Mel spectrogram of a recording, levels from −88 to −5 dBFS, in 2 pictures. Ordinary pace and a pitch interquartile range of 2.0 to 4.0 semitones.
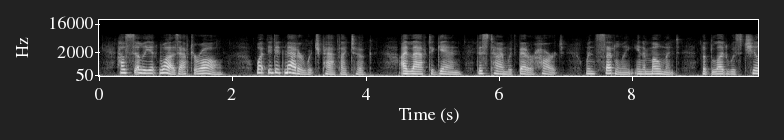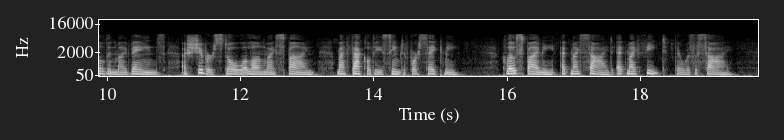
Yes: average, 180 wpm; average, 3.7 semitones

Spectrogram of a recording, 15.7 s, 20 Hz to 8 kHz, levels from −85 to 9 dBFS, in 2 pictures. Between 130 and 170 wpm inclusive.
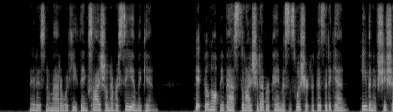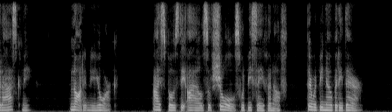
No: average, 200 wpm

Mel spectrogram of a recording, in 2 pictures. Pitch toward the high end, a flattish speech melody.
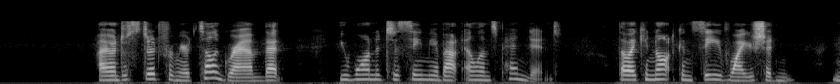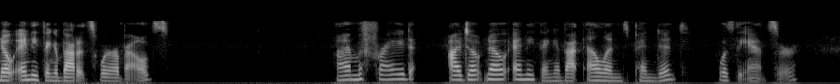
No: high, 205 Hz; average, 4.1 semitones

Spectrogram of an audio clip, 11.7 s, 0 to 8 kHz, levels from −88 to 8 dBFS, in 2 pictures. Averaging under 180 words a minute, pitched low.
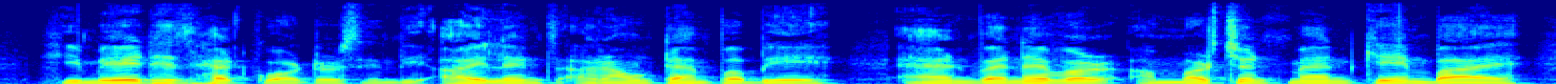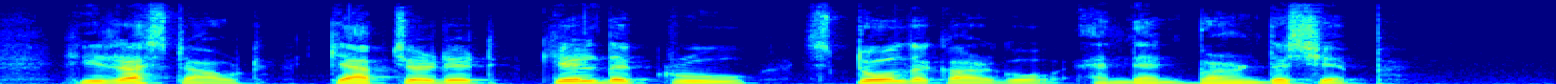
Yes: average, 165 wpm; low, 125 Hz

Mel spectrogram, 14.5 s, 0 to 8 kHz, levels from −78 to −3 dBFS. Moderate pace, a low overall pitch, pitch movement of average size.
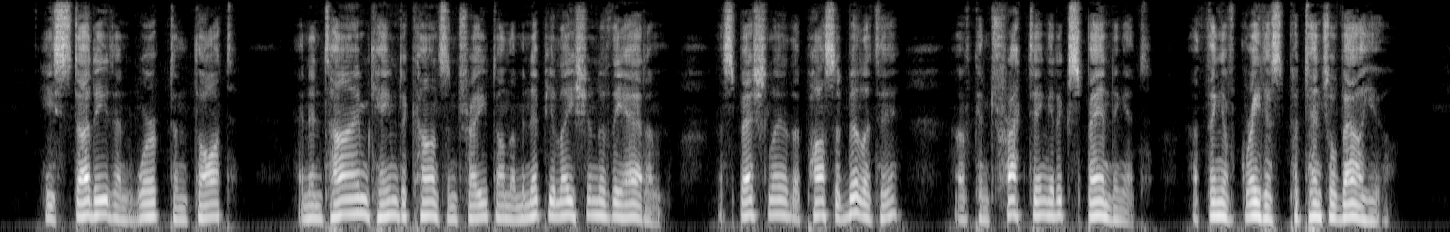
No: slow, 130 wpm; low, 130 Hz; average, 3.1 semitones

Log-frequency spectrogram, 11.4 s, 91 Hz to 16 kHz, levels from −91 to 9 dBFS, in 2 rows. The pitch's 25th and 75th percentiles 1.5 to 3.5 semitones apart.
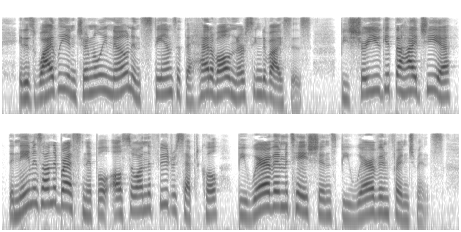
No: average, 5.2 semitones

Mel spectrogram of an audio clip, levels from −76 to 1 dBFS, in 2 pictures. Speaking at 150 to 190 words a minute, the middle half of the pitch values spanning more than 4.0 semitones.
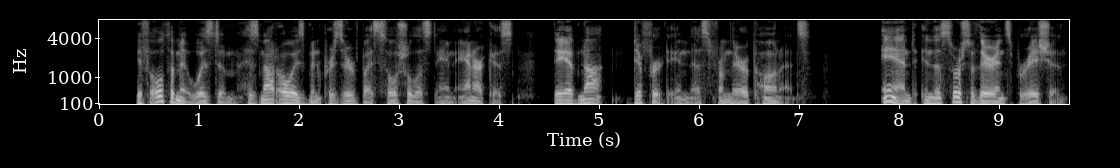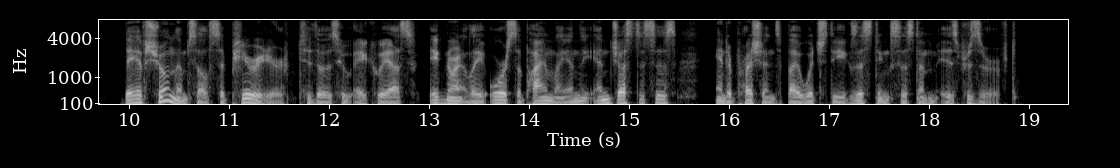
Yes: average, 160 wpm; average, 5.2 semitones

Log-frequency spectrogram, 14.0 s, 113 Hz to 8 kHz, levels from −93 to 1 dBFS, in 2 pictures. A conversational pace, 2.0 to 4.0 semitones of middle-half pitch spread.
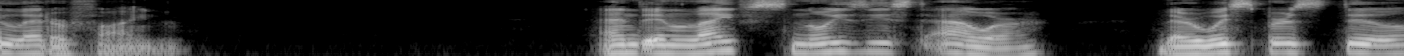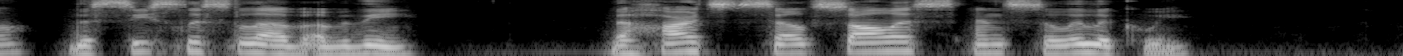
No: slow, 90 wpm; average, 3.1 semitones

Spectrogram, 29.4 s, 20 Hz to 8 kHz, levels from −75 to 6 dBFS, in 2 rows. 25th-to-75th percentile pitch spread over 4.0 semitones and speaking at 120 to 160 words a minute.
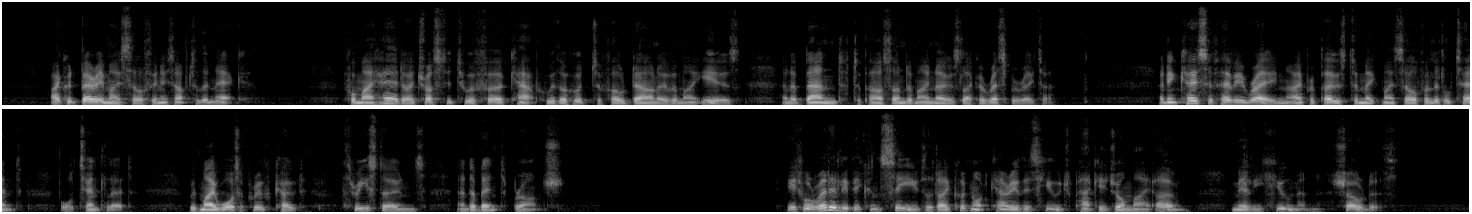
No: average, 4.7 semitones; average, 175 wpm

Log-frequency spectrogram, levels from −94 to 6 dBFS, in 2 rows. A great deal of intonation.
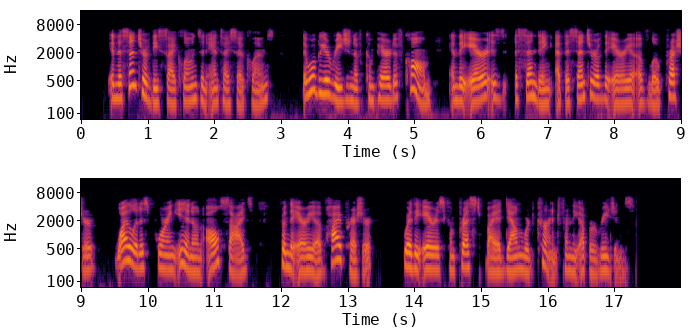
No: average, 4.1 semitones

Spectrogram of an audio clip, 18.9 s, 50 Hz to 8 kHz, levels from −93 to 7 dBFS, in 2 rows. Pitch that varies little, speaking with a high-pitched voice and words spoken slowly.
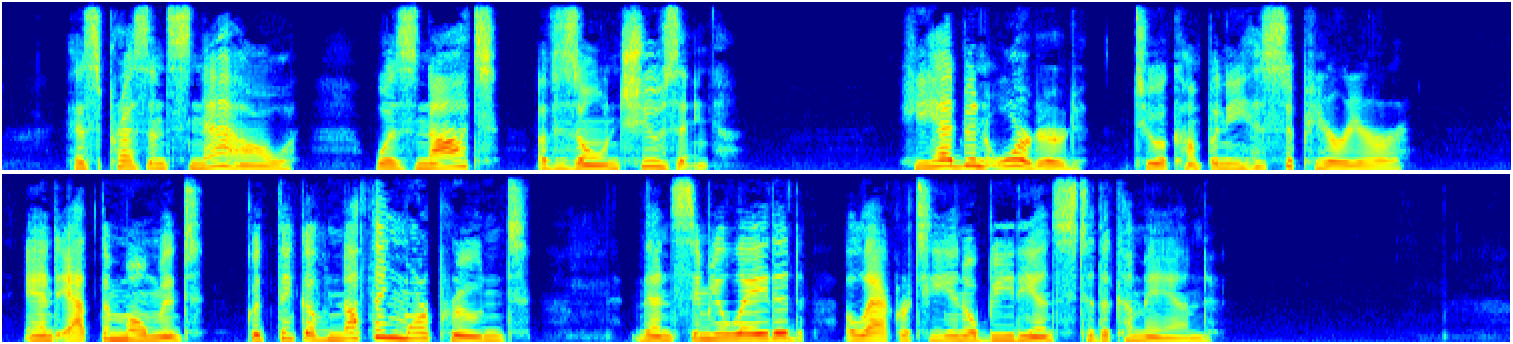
No: average, 5.0 semitones; high, 200 Hz; slow, 110 wpm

